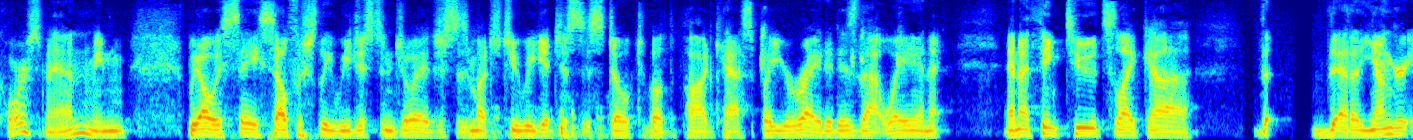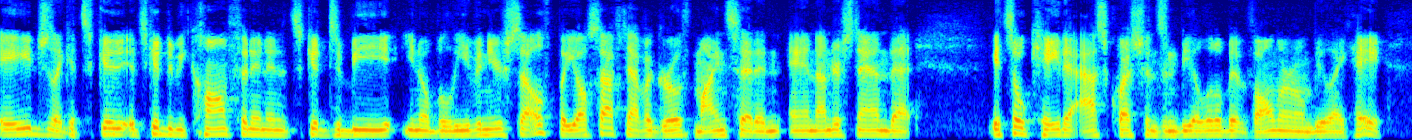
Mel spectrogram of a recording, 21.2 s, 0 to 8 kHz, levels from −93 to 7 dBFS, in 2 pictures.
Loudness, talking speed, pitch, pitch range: -23 LUFS, 260 wpm, 110 Hz, 100-115 Hz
